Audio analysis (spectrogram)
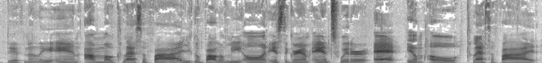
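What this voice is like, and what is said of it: Stuffy, congested, deep voice. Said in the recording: “I'm a little sick, so I'm a little stuffy ... my deep voice”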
